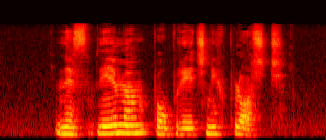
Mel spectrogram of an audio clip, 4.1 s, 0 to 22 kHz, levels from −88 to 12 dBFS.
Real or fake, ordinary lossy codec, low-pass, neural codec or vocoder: fake; MP3, 64 kbps; 10.8 kHz; vocoder, 48 kHz, 128 mel bands, Vocos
